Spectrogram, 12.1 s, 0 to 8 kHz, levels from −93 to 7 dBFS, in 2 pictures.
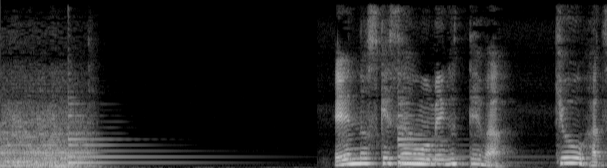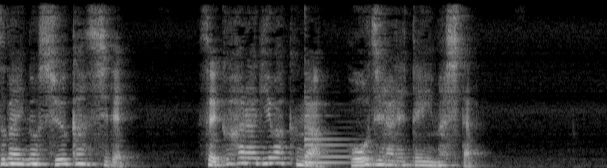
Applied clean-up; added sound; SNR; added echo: none; Plucked string instrument; 11 dB; reverberation time 0.3 s.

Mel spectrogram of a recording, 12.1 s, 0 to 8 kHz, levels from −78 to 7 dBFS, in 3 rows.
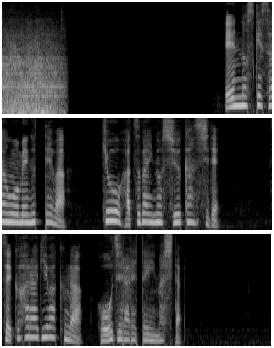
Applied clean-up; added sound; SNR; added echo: none; none; none; none.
